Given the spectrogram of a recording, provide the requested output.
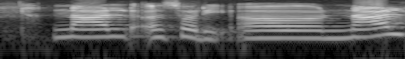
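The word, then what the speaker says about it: gnarled: एन old Aiwa wine नाल्ड and decay. यहाँ पे जो जी का प्रोनाउंसिएशन है वो बहुत साइलेंट है, इसलिए इसका जो प्रोनाउंसिएशन है वो नाल्ड आता है, and decay at the roots.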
